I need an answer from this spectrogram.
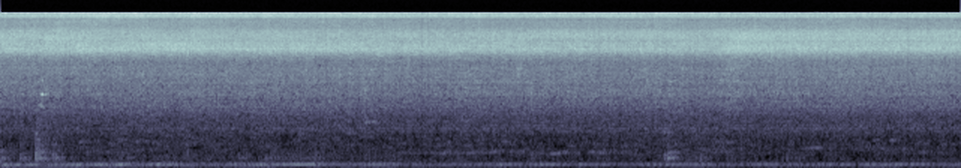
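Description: Chicken pieces sizzling steadily in hot oil in an aluminium wok, a constant frying hiss as they brown and are turned over.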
